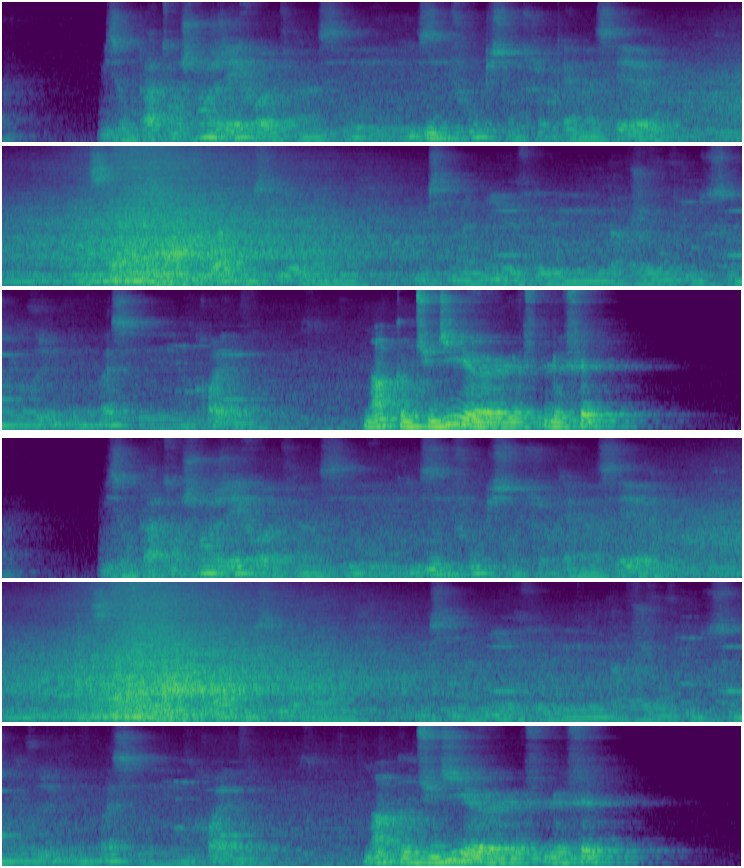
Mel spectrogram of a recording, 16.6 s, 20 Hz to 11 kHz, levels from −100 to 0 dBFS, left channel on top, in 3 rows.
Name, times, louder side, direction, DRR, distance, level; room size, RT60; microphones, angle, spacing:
voice 1, 0.7-4.9 6.1-8.2 8.6-12.9, left 1 dB, 45° left, -4 dB, 0.9 m, -39 dB
sound 1, 0.8-14.3, right 1 dB, 45° right, 0.6 m, -36 dB
voice 2, 13.8-15.5, left 4 dB, 85° left, 3 dB, 0.4 m, -27 dB
4.2 x 2.9 x 2.3 m, 0.91 s
head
